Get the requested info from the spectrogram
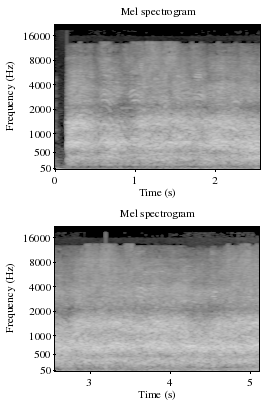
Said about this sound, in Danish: Og det budskab, det fik jo så den her folkemængde til takfast at stå og råbe Macron assassin, som kan oversættes til morder Macron.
